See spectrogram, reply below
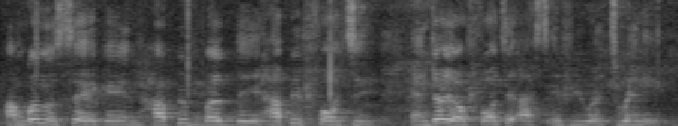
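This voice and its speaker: A woman's voice: mid-range voice, fairly even intonation, quick pace. A woman giving a heartfelt birthday toast, earnest and laughing between phrases. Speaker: party guest giving a toast. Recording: crowd noise at a party.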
